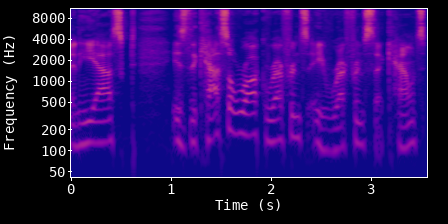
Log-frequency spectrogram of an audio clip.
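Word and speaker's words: Casselroque: o q u e so it's just pronounced Castle Rock but it's not really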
